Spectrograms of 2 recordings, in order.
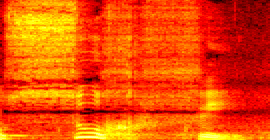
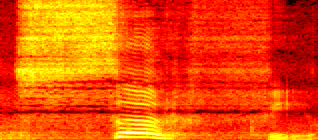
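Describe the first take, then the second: First: Surf said slowly as "sur-fi", with an u vowel; Portuguese pronunciation. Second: Surf drawn out with an English er vowel, ending in fi; English-style pronunciation. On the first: Teacher offering two ways to say it, surf as Portuguese sur-fi. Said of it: "O R fica junto com o su". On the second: Teacher offering two ways to say it, Surf as English-style ser-fi. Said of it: "Surf ou surf". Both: Shown as a demonstration.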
